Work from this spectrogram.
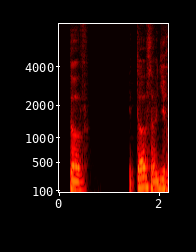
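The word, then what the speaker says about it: טוֹב: et puis leem et un B final B fricatif donc sans dagèche et ça ça se prononcera to et to ça veut dire bon.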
